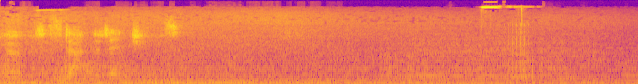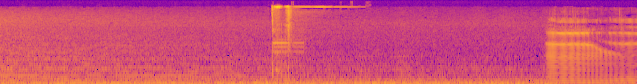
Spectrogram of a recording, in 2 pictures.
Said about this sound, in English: Switching over to standard engines.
